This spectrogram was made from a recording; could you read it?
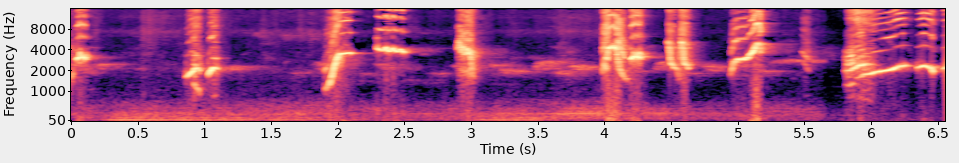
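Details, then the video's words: Twin Oriental magpie-robins singing in the loud, open ngeplong style, used to provoke silent magpie-robins into singing. Separate rich whistled phrases with steep rising and falling sweeps and some buzzy notes come in bursts roughly every second, over a faint low hum. "suara burung Kacer kembar NGEPLONG bikin Kacer bisu ikutan panas"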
